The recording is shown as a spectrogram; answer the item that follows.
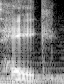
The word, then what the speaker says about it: Haig: high school nickname because no one knew how to pronounce my last name, so everyone called me, and that's how people just thought. That's how my I've name heard was. everyone say it. I thought it was like Hi. Yeah. And that's too totally sure. fine. You guys can use whatever you want, but the correct pronunciation is Haig, like the European Haig.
